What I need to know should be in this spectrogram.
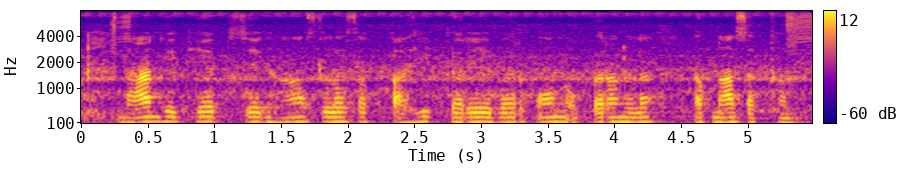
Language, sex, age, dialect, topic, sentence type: Chhattisgarhi, male, 25-30, Eastern, agriculture, question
